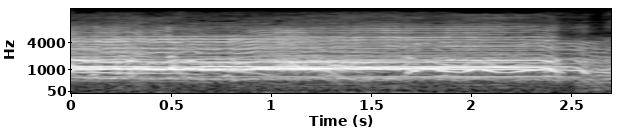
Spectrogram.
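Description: A crowd lining both banks of the Shing Mun River cheers and shouts loudly at a dragon boat race, a dense sustained roar of voices that eases slightly at the very end.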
